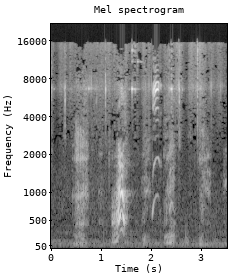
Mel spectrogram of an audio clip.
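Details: Three dogs, a German Shepherd Husky mix, a Wolamute and a Great Pyrenees mix, playing hard together; short throaty growls and a sharp bark-like yelp around the middle, with a brief high squeak.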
